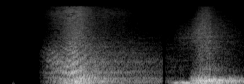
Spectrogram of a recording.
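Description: Two whoosh sound effects from an animated intro. The first starts about half a second in, sweeps down in pitch and fades; the second swells up near the end.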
